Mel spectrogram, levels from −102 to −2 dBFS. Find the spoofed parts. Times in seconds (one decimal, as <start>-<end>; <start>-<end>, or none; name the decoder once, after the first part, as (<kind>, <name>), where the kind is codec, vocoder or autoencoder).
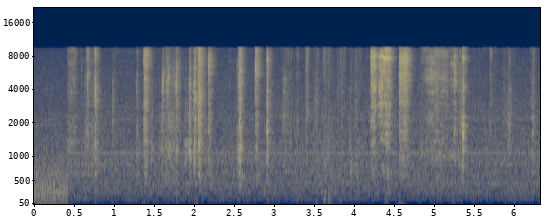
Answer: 1.2-3.4 (vocoder, BigVGAN v2)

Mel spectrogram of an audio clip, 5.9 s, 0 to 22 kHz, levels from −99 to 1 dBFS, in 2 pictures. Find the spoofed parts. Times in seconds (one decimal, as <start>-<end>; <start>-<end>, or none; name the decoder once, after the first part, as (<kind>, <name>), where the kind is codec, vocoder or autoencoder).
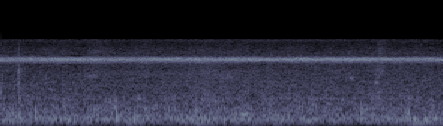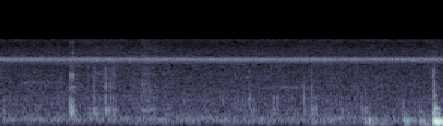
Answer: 0.7-2.7 (autoencoder, DAC-VAE)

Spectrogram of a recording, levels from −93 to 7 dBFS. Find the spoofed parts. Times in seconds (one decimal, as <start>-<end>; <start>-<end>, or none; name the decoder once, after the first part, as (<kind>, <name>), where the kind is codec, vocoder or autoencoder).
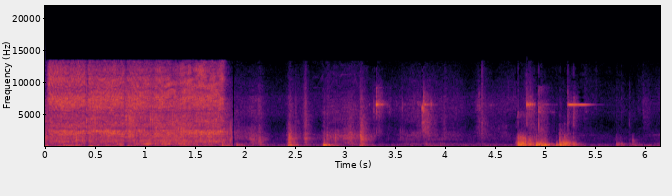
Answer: none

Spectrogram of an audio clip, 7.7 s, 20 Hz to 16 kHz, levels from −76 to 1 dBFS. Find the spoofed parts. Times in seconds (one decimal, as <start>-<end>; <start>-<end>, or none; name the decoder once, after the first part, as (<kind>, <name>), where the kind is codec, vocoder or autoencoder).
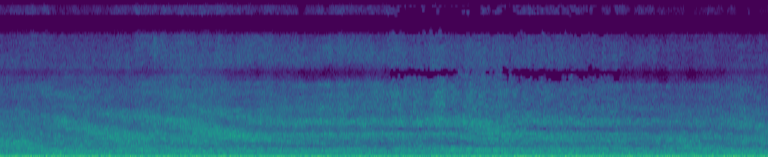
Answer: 0.0-3.9 (autoencoder, DAC-VAE); 6.2-7.7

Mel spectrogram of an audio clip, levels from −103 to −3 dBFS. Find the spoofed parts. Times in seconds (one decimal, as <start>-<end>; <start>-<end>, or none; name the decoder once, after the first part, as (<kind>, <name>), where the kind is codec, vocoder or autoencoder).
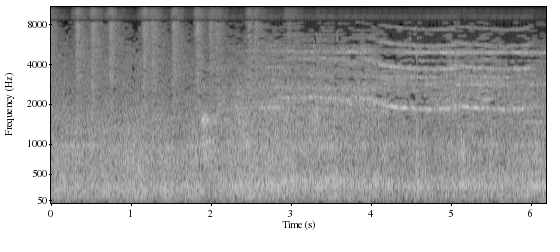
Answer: none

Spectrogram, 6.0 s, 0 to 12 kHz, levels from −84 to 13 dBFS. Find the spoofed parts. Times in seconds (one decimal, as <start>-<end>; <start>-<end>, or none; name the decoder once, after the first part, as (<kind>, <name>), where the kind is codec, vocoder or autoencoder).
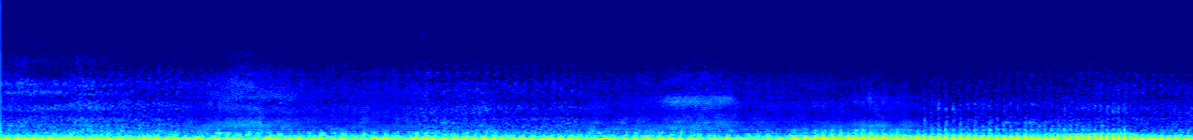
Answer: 0.9-2.1 (vocoder, Vocos); 2.9-4.6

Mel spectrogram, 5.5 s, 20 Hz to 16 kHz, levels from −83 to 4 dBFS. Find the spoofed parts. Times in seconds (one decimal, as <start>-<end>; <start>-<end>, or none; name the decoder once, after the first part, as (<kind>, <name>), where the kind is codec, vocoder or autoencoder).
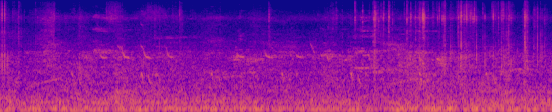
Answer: none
